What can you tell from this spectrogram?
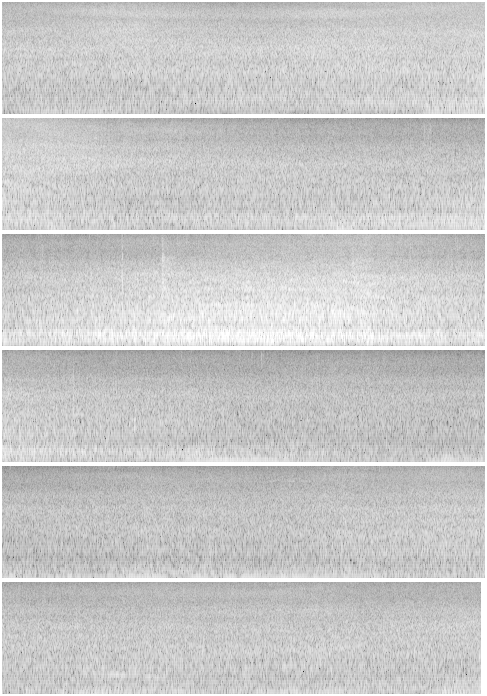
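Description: Heavy downpour and floodwater rushing along a street, a steady loud hiss that swells louder for a few seconds near the middle.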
